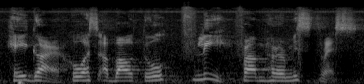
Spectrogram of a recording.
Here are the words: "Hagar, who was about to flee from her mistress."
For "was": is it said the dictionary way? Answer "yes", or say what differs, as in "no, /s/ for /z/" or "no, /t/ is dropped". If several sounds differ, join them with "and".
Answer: no, /s/ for /z/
